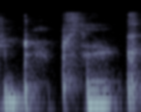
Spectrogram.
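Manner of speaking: soft, unvoiced, mocking, teasing whisper.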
